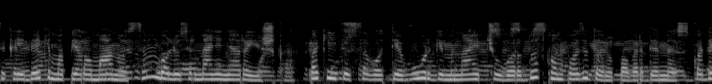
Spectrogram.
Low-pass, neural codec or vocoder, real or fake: 7.2 kHz; none; real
